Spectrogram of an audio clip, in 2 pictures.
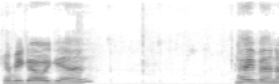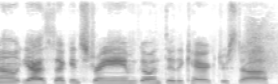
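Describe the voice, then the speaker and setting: Woman, twenties, slightly higher-pitched voice, laid-back, casual live stream chat, unscripted. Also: fairly even intonation, measured pace, a bit bright, clean tone, no echo. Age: 20s. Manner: laid-back, sing-songs filler syllables to self.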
